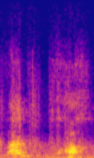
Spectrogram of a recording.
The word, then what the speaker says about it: Van Gogh: Pronounced correctly, Van Gogh. Just like that, okay?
